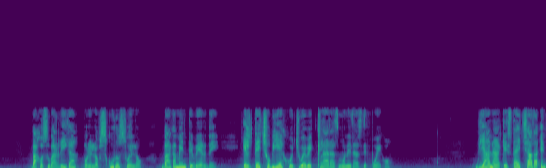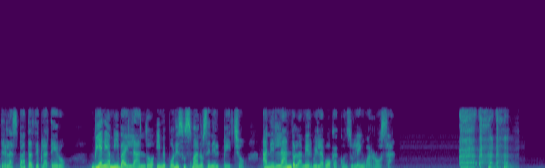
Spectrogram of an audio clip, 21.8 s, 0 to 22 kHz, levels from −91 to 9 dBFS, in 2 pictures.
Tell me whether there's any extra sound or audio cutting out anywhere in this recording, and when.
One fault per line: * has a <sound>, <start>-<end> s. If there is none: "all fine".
* has a throat clearing, 20.1-21.3 s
